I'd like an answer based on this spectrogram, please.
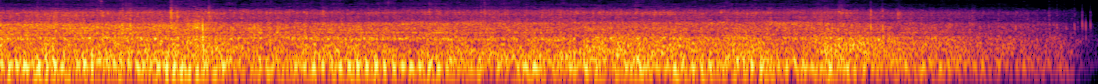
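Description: A vehicle's engine running steadily with road and wind noise while on the move, fading out over the last second.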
